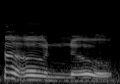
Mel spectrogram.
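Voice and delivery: normal talking voice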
